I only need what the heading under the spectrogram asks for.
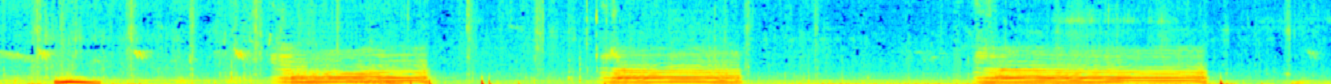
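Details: Young cow, gentle and attached to its owner in rural surroundings, moos three times at even spacing of about five seconds, each call a full harmonic bellow lasting two to three seconds, with quiet gaps and a brief higher cry early on.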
